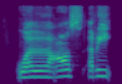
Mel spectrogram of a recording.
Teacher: kalau kita bacanya disambung ya, misalkan digabungin dari ayat 1 sampai 2 atau sampai 3 wal asri, ri-nya tipis, tarkik ya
